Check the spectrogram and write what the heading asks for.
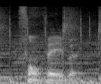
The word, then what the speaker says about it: von Weber: carl maria von baber von weber that's how you pronounce it in german i think right germans criticize me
